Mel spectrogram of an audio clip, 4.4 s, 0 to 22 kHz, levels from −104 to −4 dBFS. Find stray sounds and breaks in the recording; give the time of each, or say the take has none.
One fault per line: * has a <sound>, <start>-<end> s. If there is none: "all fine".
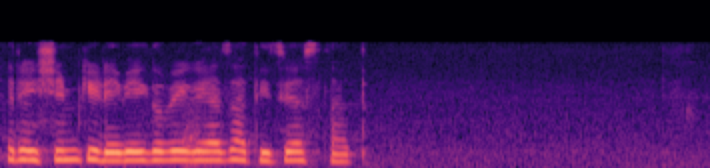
all fine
